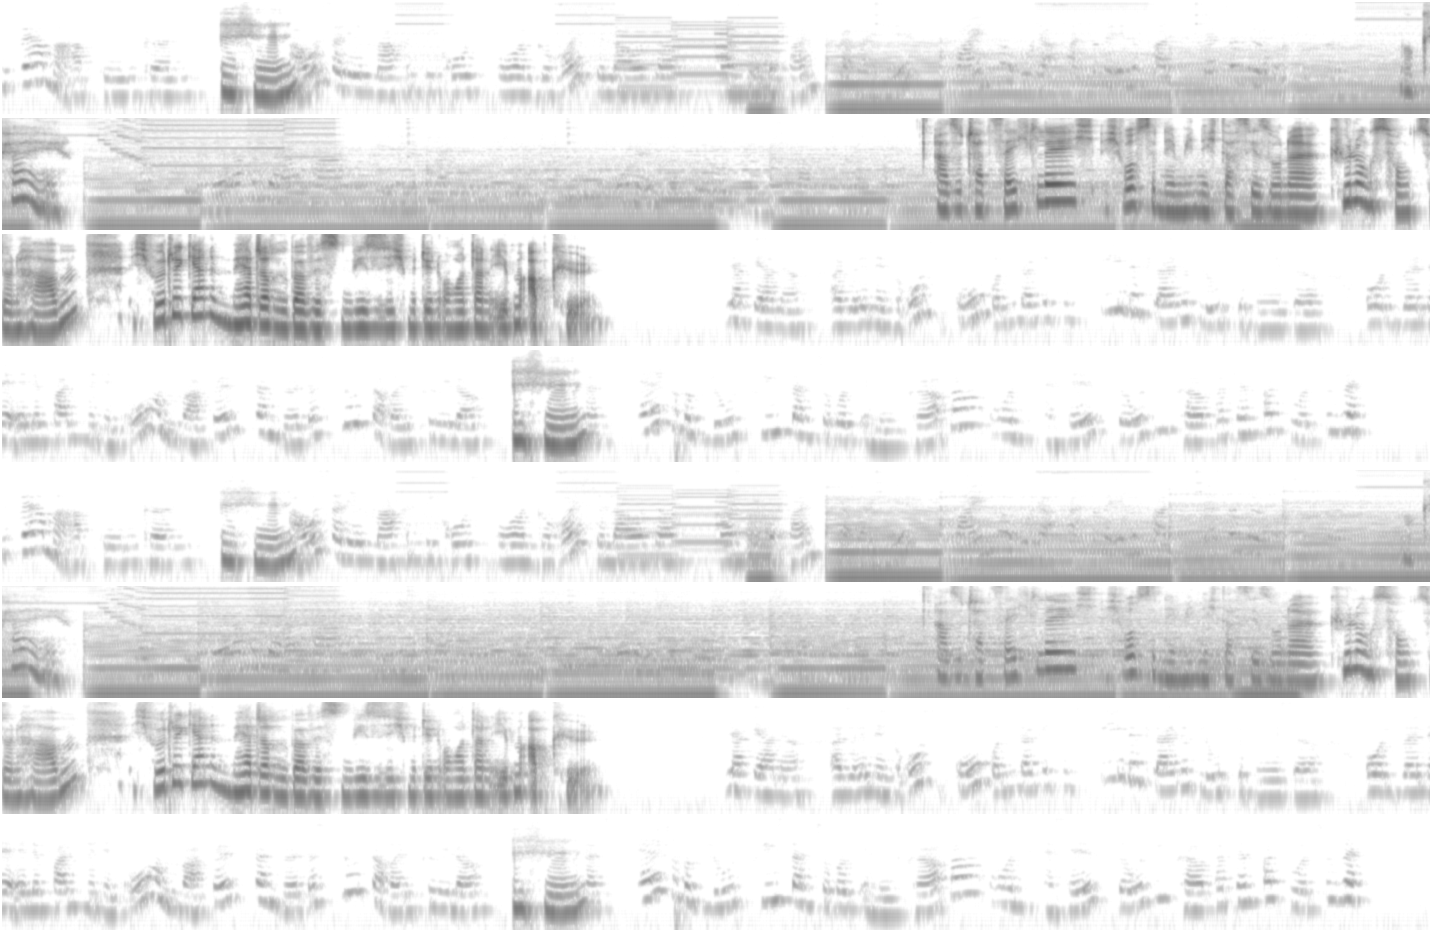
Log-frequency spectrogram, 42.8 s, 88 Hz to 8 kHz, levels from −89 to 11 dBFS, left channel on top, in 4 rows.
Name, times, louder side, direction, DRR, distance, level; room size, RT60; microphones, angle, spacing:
voice 1, 0.0-1.4 2.2-10.2 11.7-17.2 26.6-35.7 36.5-36.6 36.9-42.3, right 2 dB, 30° right, 6.2 m, -64 dB
voice 2, 1.6-2.2 10.5-11.2 17.7-25.8 36.0-36.5, left 8 dB, 80° left, 0.5 m, -38 dB
sound 1, 3.0-3.3 4.2-5.8 6.6-6.7 7.8-8.6 9.0-9.1 10.1-13.2 13.7-13.8 14.9-15.0, left 3 dB, 60° left, 4.8 m, -60 dB
sound 2, 5.6-5.9 6.2-11.0 11.3-20.5, right 4 dB, 65° right, 0.5 m, -51 dB
8.2 x 6.4 x 3.8 m
head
